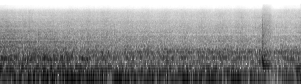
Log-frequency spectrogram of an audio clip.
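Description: Low steady rumble of an electric passenger train, with a single knock about five seconds in.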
